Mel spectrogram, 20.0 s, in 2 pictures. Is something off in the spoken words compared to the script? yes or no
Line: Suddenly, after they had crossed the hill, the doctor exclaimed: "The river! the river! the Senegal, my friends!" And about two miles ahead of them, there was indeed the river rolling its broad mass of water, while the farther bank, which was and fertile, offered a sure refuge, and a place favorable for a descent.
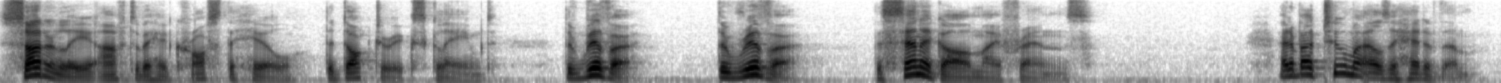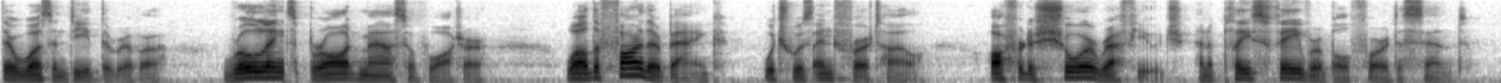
no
